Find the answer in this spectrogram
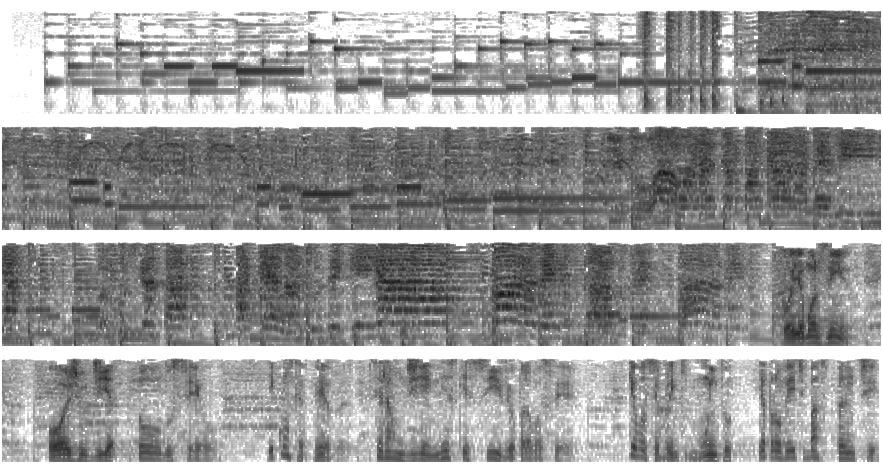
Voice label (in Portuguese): SOBRINHO Criança Masculino; Telemensagens 2017; Aniversários; Aniversário Infantil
